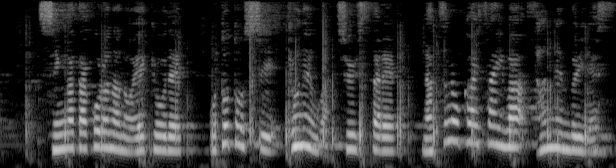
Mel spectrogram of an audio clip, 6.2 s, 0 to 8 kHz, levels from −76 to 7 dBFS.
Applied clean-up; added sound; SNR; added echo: classical method WPE with log-MMSE.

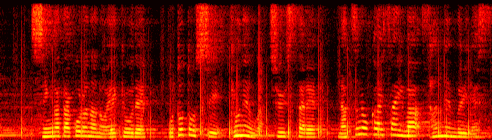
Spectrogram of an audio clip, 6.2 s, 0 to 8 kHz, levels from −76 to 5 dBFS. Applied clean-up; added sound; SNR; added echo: none; Run; 12 dB; reverberation time 1.7 s.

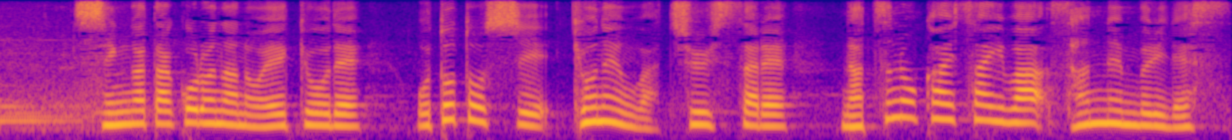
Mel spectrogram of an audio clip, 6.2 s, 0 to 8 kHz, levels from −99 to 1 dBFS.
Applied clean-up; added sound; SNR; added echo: none; none; none; none.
